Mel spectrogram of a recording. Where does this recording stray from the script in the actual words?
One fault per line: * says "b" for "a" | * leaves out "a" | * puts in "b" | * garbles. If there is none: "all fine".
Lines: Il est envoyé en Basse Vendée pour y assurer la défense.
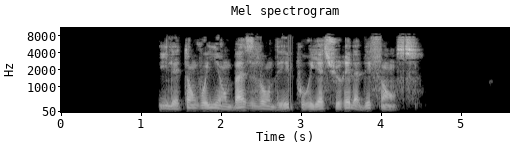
all fine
